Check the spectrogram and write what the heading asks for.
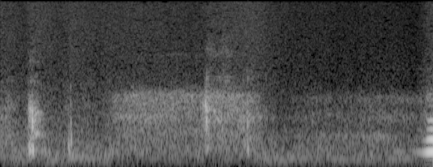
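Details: A week-old baby sneezing: a few small, quick bursts with snuffly breathing between them; tiny infant sneezes.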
